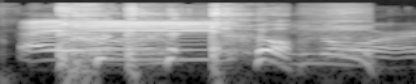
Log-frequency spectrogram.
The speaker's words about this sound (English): I coughed because it was bad.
